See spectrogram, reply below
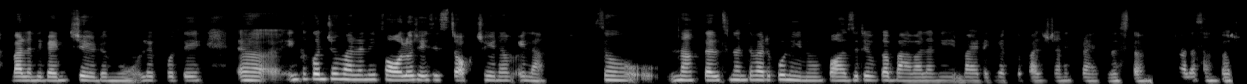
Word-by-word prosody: వాళ్ళని 180 0 +4
వెంట్ 185 +2 +2
చేయడము. 175 -3 +1 0.2
లేకపోతే 185 0 -5 0.5
ఆహ్, 190 -2 +2 0.2
ఇంక 230 - -1
కొంచెం 245 +1 +5
వాళ్ళని 225 0 +3
ఫాలో 200 0 +8
చేసి 205 +1 0
స్టాక్ - - +1
చేయడం 185 -2 -2
ఇలా. 165 -2 -2 0.6
సో 210 - +2 0.7
నాకు 195 0 +1
తెలిసినంత 205 +1 +2
వరకు 200 +2 0
నేను 180 -2 -1 0.2
పాజిటివ్‌గా 190 +1 +1
భావాలను 170 0 -4 0.2
బయటకి 170 -1 -6
వ్యక్తపరచడానికి 175 - -8
ప్రయత్నిస్తాను 160 -1 -6 0.3
చాలా 175 0 -4
సంతోషం. 170 -1 -3
185 Hz, 120 wpm, -24 LUFS, 175-200 Hz, 0.7 s, ఫాలో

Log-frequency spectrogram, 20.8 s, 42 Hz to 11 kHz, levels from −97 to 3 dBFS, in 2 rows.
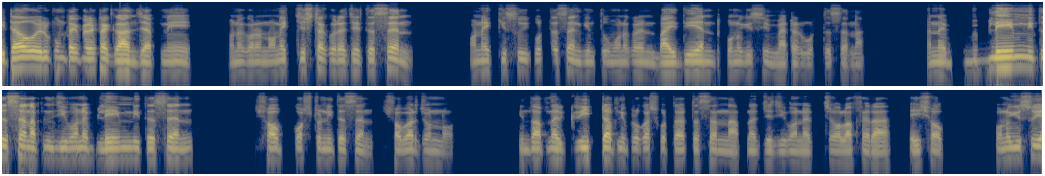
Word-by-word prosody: এটাও 135 +4 +9
এরকম 140 +1 0
টাইপের 130 -1 +5
একটা 135 0 +7
গান 115 -1 +10
যে 110 - +4
আপনি 105 0 -7 0.6
মনে 105 +1 -8
করেন 110 0 -6
অনেক 120 0 -2
চেষ্টা 130 -1 +2
করে 120 -1 0
যাইতেছেন, 120 +2 +2 0.7
অনেক 115 +1 -2
কিছুই 125 +1 -6
করতেছেন 120 0 -5
কিন্তু 105 0 -12
মনে 105 0 -9
করেন 105 -1 -5
by 100 0 +5
the 110 0 -1
end 105 -1 -10
কোনো 105 0 -8
কিছুই 110 -1 -7
matter 95 0 -5
করতেছে - - -12
না। - - -11 0.7
মানে 105 +1 -4 0.3
বে 230 - -13
blame 145 +1 +10
নিতেছেন, 140 0 +4
আপনি 125 - -12
জীবনে 120 0 0
blame 115 +2 +1
নিতেছেন, 115 0 0 0.8
সব 115 -1 +2 0.2
কষ্ট 120 - -6
নিতেছেন 110 -3 -5 0.3
সবার 110 +1 -2
জন্য। 100 -2 -10 0.8
কিন্তু 105 +2 -8
আপনার 115 -1 -1
greed 120 +1 +1
টা - - +6
আপনি 120 - -9
প্রকাশ 120 +1 -5
করতে - - -10
পারতেছেন 105 0 -6
না, - - -2
আপনার 100 -2 -10
যে 100 - -7
জীবনের 95 -1 -8
চলাফেরা 95 -1 -3 0.3
এইসব, 100 - -4 0.5
কোনো 115 +2 -4
কিছুই 135 +2 +3
115 Hz, 160 wpm, -25 LUFS, 105-120 Hz, 0.8 s, গান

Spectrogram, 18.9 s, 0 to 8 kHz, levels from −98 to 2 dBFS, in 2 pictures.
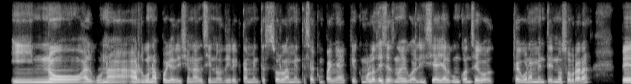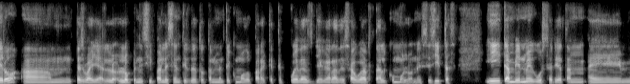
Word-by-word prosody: y 115 -1 +3
no 120 +1 +6
alguna 120 0 +1
algún 125 +1 +3
apoyo 120 0 +1
adicional, 120 +4 -3
sino 115 -4 -5
directamente 115 0 -5
solamente 120 -1 -2
esa - - -3
compañía, 190 -3 -3
que 120 -11 -7
como 120 +2 -5
lo 160 - +4
dices, 165 -9 +1
¿no? 135 +2 -1
Igual 120 -2 -2
y 125 - -4
si - - -1
hay 120 +1 +3
algún 125 0 -1
consejo, 130 0 -1 0.3
seguramente 125 0 -1
no 125 0 -2
sobrará, 145 +3 +2 0.4
pero, 130 +1 +5
am, 115 -1 -3
pues, 110 - 0
vaya, 115 0 0
lo - - -2
lo 120 -3 +1
principal 120 +1 -2
es 120 - 0
sentirte 120 0 -5
totalmente 115 -1 -8
cómodo 120 0 -7
para - - -4
que - - -11
te - - -15
puedas 125 0 -2
llegar 120 - -4
a - - -1
desahogar 120 - -1
tal 120 -1 -2
como 120 +1 -8
lo - - -10
necesitas. 130 +7 -5 0.4
Y 175 +2 +5
también 135 -5 +6
me 145 - +3
gustaría 130 -5 -3
tam 115 0 -5
eh, 115 -1 -3
120 Hz, 170 wpm, -24 LUFS, 115-125 Hz, 0.4 s, no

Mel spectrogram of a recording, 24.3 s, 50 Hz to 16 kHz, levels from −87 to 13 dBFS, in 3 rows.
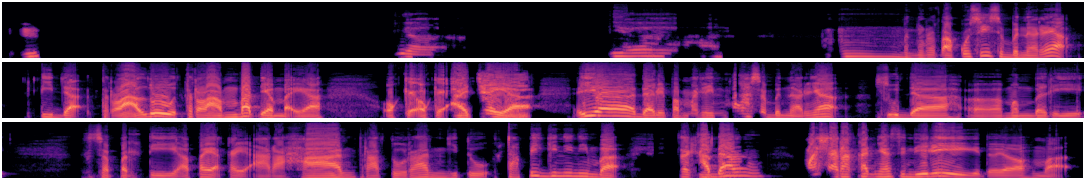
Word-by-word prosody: Mhm. 185 +2 -4 2.7
Iya. 170 -4 -8 1.4
Iya. 200 +1 -7 1.4
Mhm. 170 -5 -10
Menurut 135 +2 -10
aku 180 - +1
sih 230 +4 0
sebenarnya 130 -7 0 0.4
tidak 375 - -1
terlalu 390 -7 +6
terlambat - - +3
ya, - - +6
Mbak, - - -1
ya, - - +2 0.5
oke-oke - - +1
aja - - +4
ya - - +6 0.4
iya 220 -7 +6
dari 135 -1 +3
pemerintah 125 +1 -5
sebenarnya 120 +5 0 0.3
sudah, 120 -4 0
eee, 105 +1 -6
memberi 115 0 -5 0.7
seperti, 115 -2 -5
apa 150 - 0
ya, - - +2
kayak 110 -3 -4
arahan, 115 +5 +1
peraturan 125 +3 -5
gitu, 120 -1 -8 0.2
tapi 230 -1 -3
gini 210 +1 -3
nih, 190 -2 -3
Mbak, - - +2 0.4
terkadang 220 -3 +2 0.3
masyarakatnya 165 0 +3
sendiri 165 -4 +2
gitu - - -9
ya, 115 -1 -1
Mbak, 115 - -6
145 Hz, 100 wpm, -18 LUFS, 120-180 Hz, 2.7 s, terlalu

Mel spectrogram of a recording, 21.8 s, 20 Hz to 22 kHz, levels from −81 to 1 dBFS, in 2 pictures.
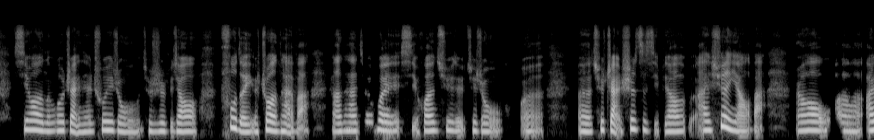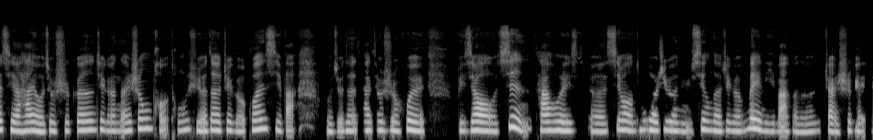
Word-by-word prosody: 希 240 - -3
望 230 -2 +4
能 205 +1 -1
够 215 0 +2
展 195 -4 +1
现 195 +1 -1
出 225 +2 0
一 220 - +3
种 195 -1 -2
就 210 -3 -5
是 200 +1 -1
比 - - -8
较 200 0 +2 0.3
富 285 -2 +2
的 190 -6 +3
一 190 - 0
个 195 - -1
状 215 -1 +4
态 200 -4 +1
吧。 - - -1 0.3
然 200 - 0
后 205 - -1
她 210 0 +2
就 215 +1 -7
会 215 -2 +3
喜 225 - -8
欢 210 0 +2
去 215 +1 -3
的 210 - -2
这 215 -2 -4
种， 195 +3 -3 0.2
呃， - - -4 0.4
呃， 195 -1 +1
去 230 +4 -2
展 210 -2 +3
示 255 -1 0
自 235 -2 -5
己， 200 -1 -10
比 200 - -9
较 200 +1 +2
爱 225 0 +1
炫 280 +2 +4
耀 - - +1
吧。 - - -4 0.4
然 210 +1 0
后， 220 0 +3
呃， 200 -1 0
而 220 +1 +4
且 225 -3 +1
还 210 +1 +3
有 205 -2 +3
就 210 +2 -1
是 210 +1 -5
跟 225 +2 +1
这 235 -1 -3
个 210 - -1
男 210 +1 0
生 260 +3 +1
朋 265 - -3
同 225 +2 -4
学 215 -3 -1
的 225 -1 +2
这 220 0 -2
个 200 -1 -2
关 245 +2 +2
系 235 -4 -4
吧， 110 - -2 0.4
我 195 - -3
觉 190 - -3
得 210 0 0
她 220 0 0
就 225 +1 -2
是 215 0 -1
会 210 -1 +3 0.4
比 210 - -3
较 210 -1 +4
信 255 +4 +2
她 220 0 +3
会 215 -1 +3 0.2
呃， 195 -1 -2
希 235 +4 -4
望 225 -2 +3
通 230 +2 -4
过 225 -2 +5
这 230 - -3
个 215 -1 +2
女 200 -1 -3
性 230 +2 -1
的 205 -1 +2
这 215 0 -3
个 200 -1 0
魅 255 +3 +4
力 200 -1 -3
吧， - - +1
可 200 -1 -5
能 190 +2 -2
展 200 -3 0
示 190 +4 -4
给 200 -2 -2
215 Hz, 270 characters per minute, -23 LUFS, 200-225 Hz, 0.4 s, 过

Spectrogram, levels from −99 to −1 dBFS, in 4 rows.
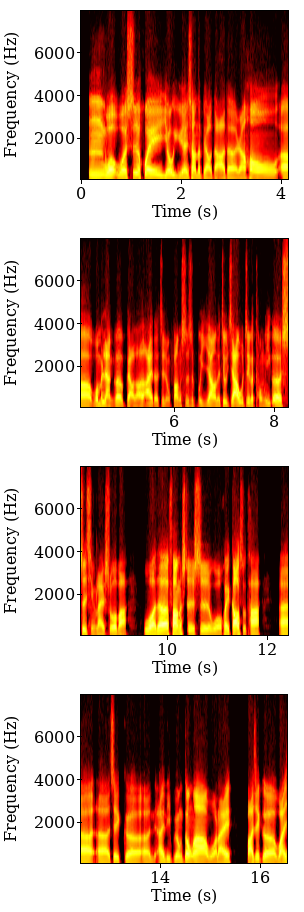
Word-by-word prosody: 嗯， 170 -1 -1
我 140 -1 +4
我 130 -1 +1
是 195 +8 -2
会 170 -6 +2
有 130 +4 0
语 140 - -11
言 110 +2 -2
上 145 +2 0
的 125 - -4
表 95 -5 -4
达 - - -1
的， 100 -2 -3
然 105 +4 -2
后， 150 -8 -1
呃， 115 -2 +1
我 120 - -3
们 - - -5
两 100 - 0
个 145 +6 -2
表 125 - -5
达 - - -4
的 - - -1
爱 - - 0
的 - - -10
这 - - -17
种 - - -18
方 135 +2 -6
式 145 -1 -17
是 145 - -19
不 135 - -16
一 105 - -19
样 130 -2 0
的。 105 - -11
就 175 +6 -8
家 175 +4 +3
务 175 - -6
这 165 +1 -9
个 - - -6
同 - - -16
一 140 - -12
个 150 0 +2
事 - - -2
情 100 - -14
来 100 0 -2
说 120 +4 -1
吧， - - +1 0.3
我 115 -2 +4
的 155 +6 +9
方 175 +2 +5
式 155 -4 -5
是 145 -5 -3
我 100 -4 -4
会 140 -2 -1
告 180 -1 +7
诉 115 -6 -13
她： 110 -1 +3 0.4
“呃， 110 0 +2
呃， 110 0 -2
这 135 -1 -4
个， 110 -3 -2
呃， 105 0 -5
哎， 120 - -2
你 110 -2 -9
不 120 +7 -14
用 145 0 -5
动 175 -2 +2
啊， 125 -1 +4
我 100 -3 -6
来， 100 +7 +1 0.3
把 - - +3
这 155 +1 -4
个 115 -4 0
碗 105 +8 +1
130 Hz, 270 characters per minute, -22 LUFS, 110-150 Hz, 0.4 s, 的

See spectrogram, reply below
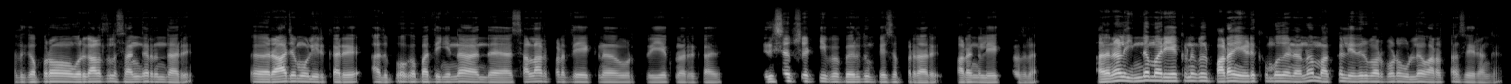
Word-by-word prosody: அதுக்கப்புறம், 115 +4 0
ஒரு 120 - +2
காலத்துல 130 +1 +1
சங்கர் 125 +2 0
இருந்தாரு. 110 -4 -2 0.7
அ - - +2 0.2
ராஜமௌலி 130 -1 +3
இருக்காரு, 110 0 0 0.3
அது 105 - -4
போக 125 - -1
பாத்தீங்கன்னா, 120 +2 0
இந்த 110 0 -2 0.3
சலார் 130 +1 0
படத்த 115 -1 -6
இயக்குன 110 0 -3
ஒருத்தர் 105 0 -8
இயக்குனர் 105 -2 -4
இருக்கார். 100 0 -6 0.5
ரிஷப் 160 +5 0
ஷெட்டி 145 -1 -1
இப்ப 125 0 -2
பெரிதும் 115 0 -1
பேசப்படுறாரு, 105 -3 -2 0.2
படங்கள் 105 -1 0
இயக்குறதுல. 95 -2 -7 0.7
அதனால 160 +9 +7
இந்த 165 +5 +3
மாரி 175 -2 +7
இயக்குனர்கள் 165 -2 0
படம் 150 +1 +6
எடுக்கும்போது 145 +1 0
என்னன்னா, 135 +7 +1
மக்கள் 130 +3 -1
எதிர்ப்பார்ப்போடு 130 -1 0
உள்ள 125 +2 -1
வரத்தான் 110 +1 -5
செய்றாங்க. 95 -2 -6
120 Hz, 145 wpm, -22 LUFS, 110-135 Hz, 0.7 s, அதனால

